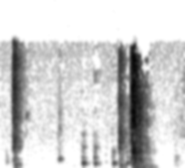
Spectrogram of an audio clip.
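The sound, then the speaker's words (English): A door is pulled shut: a few small clicks and knocks from the handle and frame, then a fuller thud as it closes, with no talking. “I don't know what you said, but close the door, please.”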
